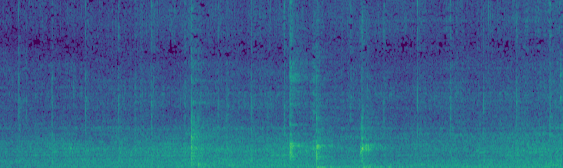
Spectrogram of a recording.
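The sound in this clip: Minced pork, a mix of fatty and lean meat, is stirred until evenly blended, giving a faint, steady squelching rustle punctuated by a few sharper knocks.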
